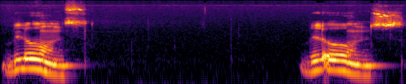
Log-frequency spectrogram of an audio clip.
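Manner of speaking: slow, clear بلونز with a long oo; model pronunciation. Shown as a demonstration. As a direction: say بلونز as "ba-loons", drawn out. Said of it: "جہاں آپ نے بلونز لکھا تھا".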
